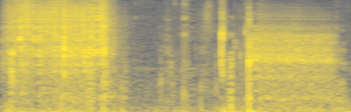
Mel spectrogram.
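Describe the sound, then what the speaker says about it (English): A deck of playing cards riffle shuffled in two quick, close bursts of crisp fluttering slaps, a short pause between them with a light tap. "And I'll give it one more riffle shuffle just for good measure."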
